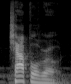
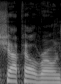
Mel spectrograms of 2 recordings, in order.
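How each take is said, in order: First: The name begins with a hard ch sound. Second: The name begins with a soft sh sound. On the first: The speaker calls it right. "Hard C H" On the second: The speaker calls it wrong. "I think I was say thinking chaperone"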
